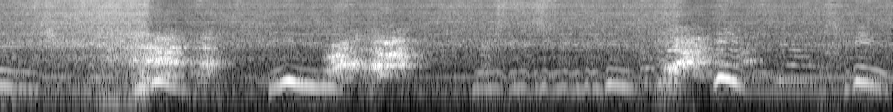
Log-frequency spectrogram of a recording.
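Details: Pet dog barking at a running vacuum cleaner indoors: short arching, slightly whiny barks in quick bursts, roughly four groups over a few seconds, over a steady mechanical hum.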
